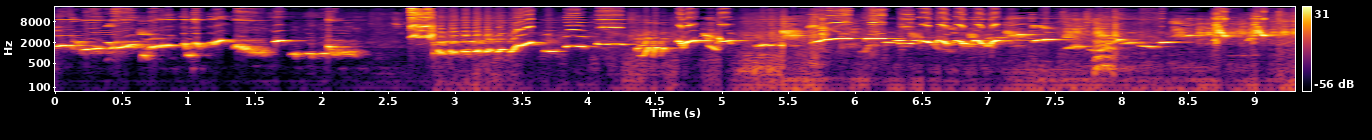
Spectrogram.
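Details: Loud white-rumped shama song to provoke rival shamas into replying: fluting whistles, a brief silence, then a harsh burst and long varied runs of whistles, chips and trills, with a low hum underneath.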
